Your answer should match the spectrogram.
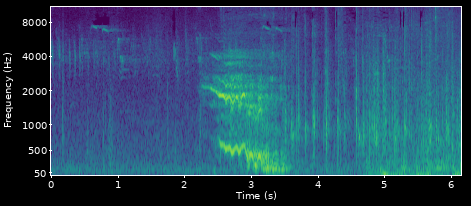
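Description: A horse whinnies about two seconds in, one loud call falling in pitch over about a second. After it comes the clopping of several horses' hooves, an uneven run of strikes.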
